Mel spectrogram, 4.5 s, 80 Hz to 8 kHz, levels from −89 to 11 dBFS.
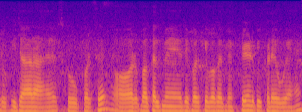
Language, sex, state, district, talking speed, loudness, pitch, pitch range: Hindi, male, Uttar Pradesh, Muzaffarnagar, 250 wpm, -17 LUFS, 115 Hz, 115-120 Hz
